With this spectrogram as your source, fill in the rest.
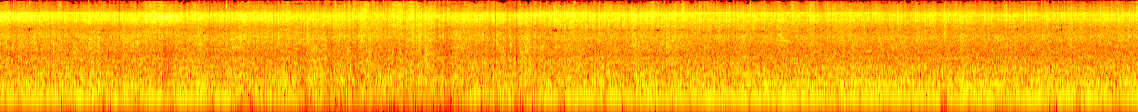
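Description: A packaging machine hums and whirs steadily.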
